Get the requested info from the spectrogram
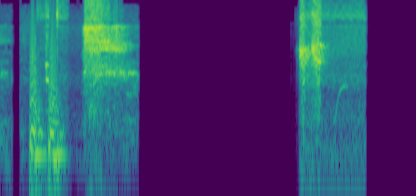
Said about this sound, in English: Shutter goes off.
